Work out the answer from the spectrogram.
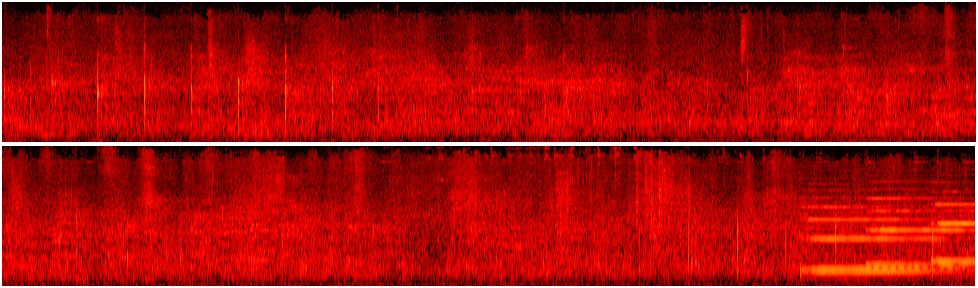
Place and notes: Moscow, Underground station Ploshad Revolyutsii - People and Trains Traffic
Underground, People, Train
